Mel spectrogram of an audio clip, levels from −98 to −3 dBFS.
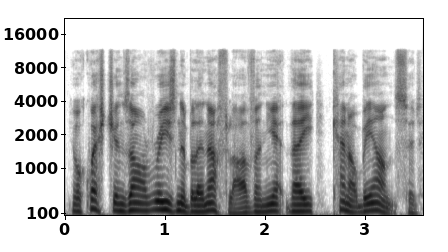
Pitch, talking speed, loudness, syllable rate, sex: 130 Hz, 200 wpm, -16 LUFS, 6.2 syllables/s, male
